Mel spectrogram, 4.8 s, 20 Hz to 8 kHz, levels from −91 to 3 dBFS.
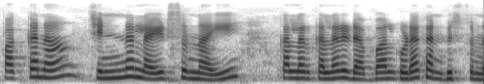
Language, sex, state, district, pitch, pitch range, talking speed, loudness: Telugu, female, Andhra Pradesh, Sri Satya Sai, 240 Hz, 220-260 Hz, 110 wpm, -16 LUFS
